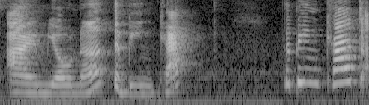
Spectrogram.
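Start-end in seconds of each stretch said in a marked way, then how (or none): 1.9-2.4 high, sweet mascot voice; cute anime streamer. Acted. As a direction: chirp your own nickname. Cute self-introduction.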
